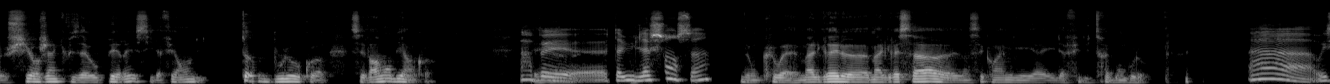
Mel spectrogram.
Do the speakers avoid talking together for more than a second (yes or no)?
yes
